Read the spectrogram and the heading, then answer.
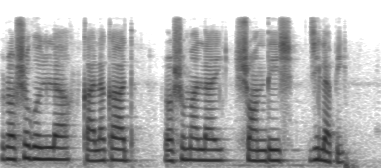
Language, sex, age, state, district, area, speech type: Bengali, female, 18-30, West Bengal, Birbhum, urban, spontaneous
